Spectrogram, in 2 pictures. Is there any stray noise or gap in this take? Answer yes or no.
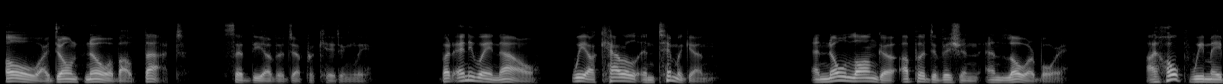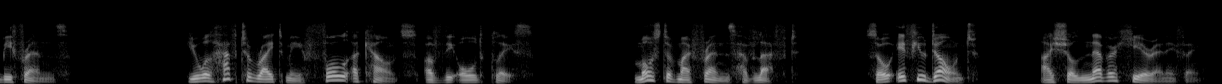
no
